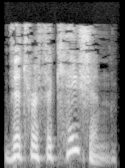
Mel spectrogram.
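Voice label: "vitrification", English, British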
